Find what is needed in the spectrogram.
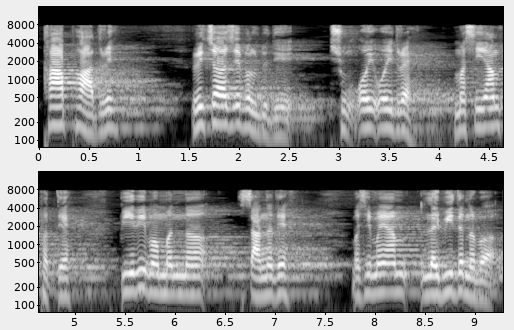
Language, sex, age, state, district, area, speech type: Manipuri, male, 45-60, Manipur, Kakching, rural, spontaneous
